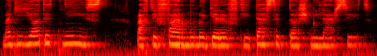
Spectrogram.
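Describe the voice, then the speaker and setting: A woman voicing a menacing, mysterious female hitchhiker who speaks calmly and threateningly, over faint music. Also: medium pitch, natural voice. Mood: taunting. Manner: calm, threatening.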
